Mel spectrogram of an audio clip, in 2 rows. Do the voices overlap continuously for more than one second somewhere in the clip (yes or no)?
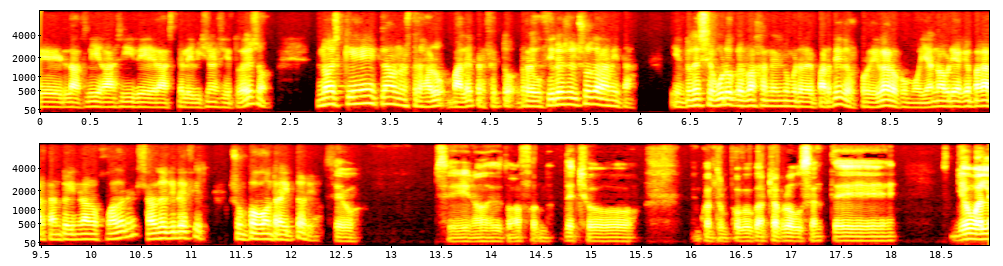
no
